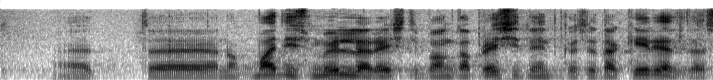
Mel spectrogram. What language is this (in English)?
Estonian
